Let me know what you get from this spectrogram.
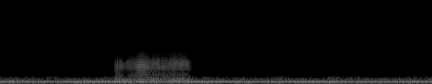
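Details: A Shih Tzu snoring while asleep after a long day, giving a single rattling, nasal snore lasting about a second over a steady low hum.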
